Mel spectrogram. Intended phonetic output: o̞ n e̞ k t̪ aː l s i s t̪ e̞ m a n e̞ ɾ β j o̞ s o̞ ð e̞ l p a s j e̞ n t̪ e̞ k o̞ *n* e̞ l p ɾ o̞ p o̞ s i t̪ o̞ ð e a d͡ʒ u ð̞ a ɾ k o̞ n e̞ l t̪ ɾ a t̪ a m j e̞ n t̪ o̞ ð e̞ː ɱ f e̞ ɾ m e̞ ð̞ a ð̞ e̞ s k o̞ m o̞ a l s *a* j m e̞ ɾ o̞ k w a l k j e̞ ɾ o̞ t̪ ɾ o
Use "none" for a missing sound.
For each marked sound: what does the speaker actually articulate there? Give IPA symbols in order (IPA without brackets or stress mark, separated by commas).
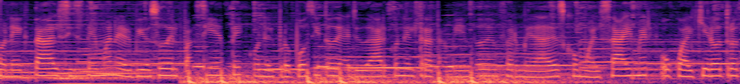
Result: n, a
